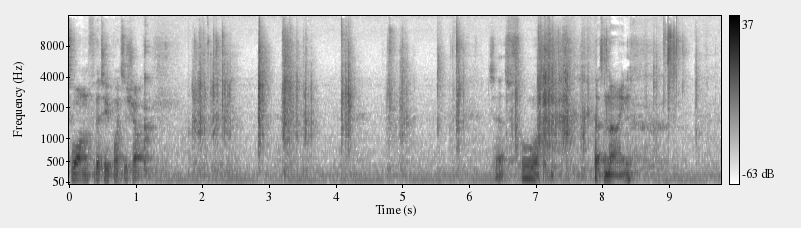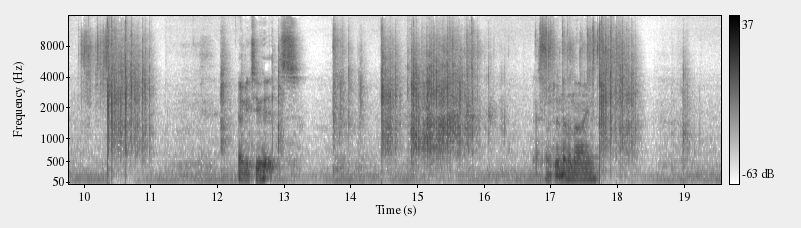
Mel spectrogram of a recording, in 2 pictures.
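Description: Dice clatter and roll across a hard tabletop.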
